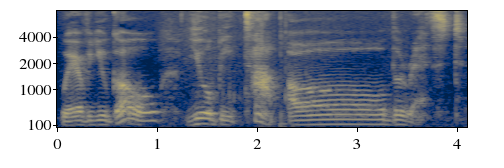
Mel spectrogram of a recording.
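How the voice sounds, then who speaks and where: A woman with a strikingly low voice reads a storybook aloud for children. She takes her time, going slowly through the lines. Her delivery is animated and sing-song, with lively rises and falls in pitch as she hosts the read-along.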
